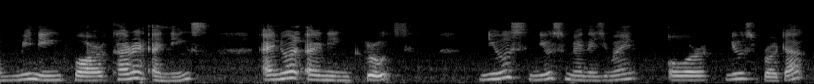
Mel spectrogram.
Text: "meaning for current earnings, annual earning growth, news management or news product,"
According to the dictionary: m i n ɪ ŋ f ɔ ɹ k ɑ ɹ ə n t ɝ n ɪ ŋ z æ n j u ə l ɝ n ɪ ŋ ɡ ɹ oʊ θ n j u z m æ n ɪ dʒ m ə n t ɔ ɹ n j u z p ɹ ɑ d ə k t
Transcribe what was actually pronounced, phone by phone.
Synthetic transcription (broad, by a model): m i n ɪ ŋ f ɔ ɹ k ɑ ɹ ə n t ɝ n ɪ ŋ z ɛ n j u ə l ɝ n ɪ ŋ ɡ ɹ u s n j u s m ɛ n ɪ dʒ m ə n t ɔ ɹ n j u s p ɹ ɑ d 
